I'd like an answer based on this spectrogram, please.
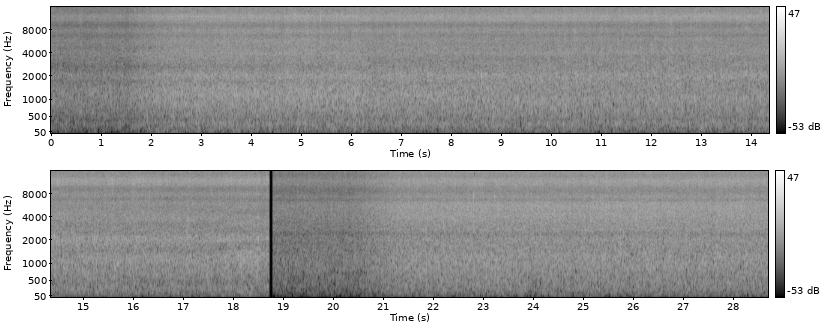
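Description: A creek swollen after two days of rain, fast muddy water rushing and churning over rock ledges in a steady wash of noise. It is softer for the first two seconds, breaks off for an instant about two-thirds of the way in, and comes back softer before swelling to full strength again.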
